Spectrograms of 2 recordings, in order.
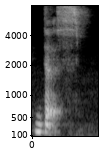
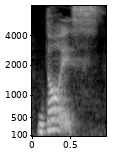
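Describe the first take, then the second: First: The vowel is a short 'uh' sound. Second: The vowel is an 'oi' diphthong, like Portuguese 'dois'. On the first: The speaker calls it right. "na verdade a pronúncia correta é does" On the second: The speaker calls it wrong. "A nossa pronúncia seria dois"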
